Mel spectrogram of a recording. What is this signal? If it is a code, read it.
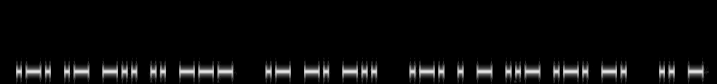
Morse code, heard as a keyed tone, about 25 wpm, 600 Hz. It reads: RADIO AND RETURN IT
